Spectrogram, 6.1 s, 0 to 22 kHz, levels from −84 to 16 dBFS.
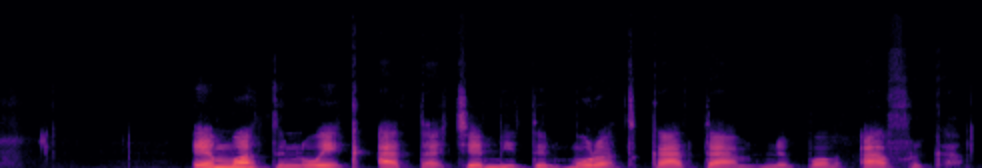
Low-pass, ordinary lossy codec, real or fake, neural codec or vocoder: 19.8 kHz; Opus, 32 kbps; real; none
